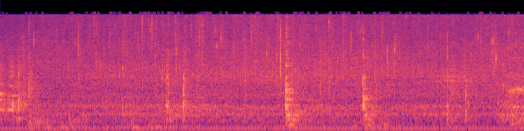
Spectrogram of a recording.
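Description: Sausages sizzle steadily in a pan, a continuous crackling fry with occasional louder pops and spits standing out, close by and with no talking.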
